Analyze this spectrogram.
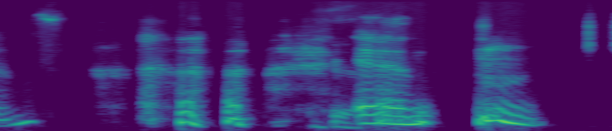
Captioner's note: laughs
